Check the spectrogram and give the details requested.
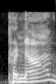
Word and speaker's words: Pranav: Today I'm here with Prrenav. Did I pronounce that correctly again?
